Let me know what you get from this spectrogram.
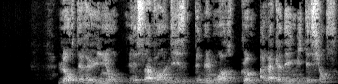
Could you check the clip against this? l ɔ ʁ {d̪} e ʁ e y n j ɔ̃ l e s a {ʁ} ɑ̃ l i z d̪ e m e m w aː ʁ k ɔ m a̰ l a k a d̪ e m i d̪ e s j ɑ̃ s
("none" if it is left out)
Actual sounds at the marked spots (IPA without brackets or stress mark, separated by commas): d̪, v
